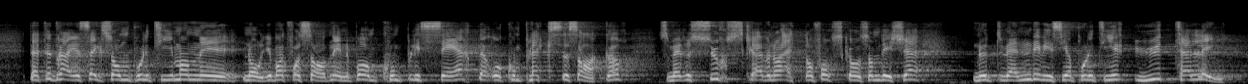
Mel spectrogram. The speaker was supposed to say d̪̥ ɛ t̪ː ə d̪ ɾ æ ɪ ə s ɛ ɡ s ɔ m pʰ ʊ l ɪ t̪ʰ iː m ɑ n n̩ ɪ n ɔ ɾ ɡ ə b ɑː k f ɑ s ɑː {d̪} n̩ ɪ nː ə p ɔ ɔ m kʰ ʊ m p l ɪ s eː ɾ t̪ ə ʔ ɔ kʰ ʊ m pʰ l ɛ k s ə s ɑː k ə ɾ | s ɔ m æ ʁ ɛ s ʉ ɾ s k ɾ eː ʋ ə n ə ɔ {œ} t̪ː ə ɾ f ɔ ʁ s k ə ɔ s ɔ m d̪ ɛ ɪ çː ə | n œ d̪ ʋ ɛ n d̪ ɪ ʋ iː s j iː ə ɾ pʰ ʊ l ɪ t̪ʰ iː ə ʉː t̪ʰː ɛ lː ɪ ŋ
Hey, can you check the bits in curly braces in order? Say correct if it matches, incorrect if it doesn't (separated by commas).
correct, incorrect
